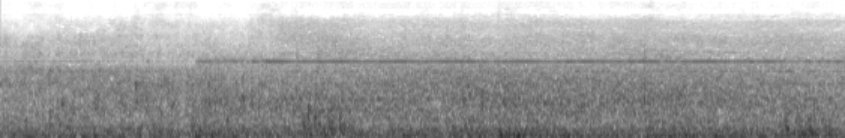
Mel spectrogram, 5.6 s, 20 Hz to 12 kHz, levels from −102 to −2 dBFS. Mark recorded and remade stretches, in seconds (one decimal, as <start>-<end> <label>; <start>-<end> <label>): 0.0-1.8 remade; 1.8-5.6 recorded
